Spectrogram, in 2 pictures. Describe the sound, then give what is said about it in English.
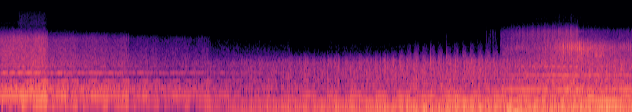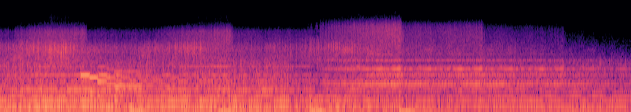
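A brooding musical rage theme, used in a show's trailer and throughout the show, like a cauldron of bubbling lava: deep rumbling bass under sustained droning tones, with rough, seething bursts surging every few seconds, no voices. “And I wrote this rage theme that we used in the trailer, and we use it throughout the show, which is kind of like this sort of cauldron of like bubbling lava and sounds.”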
